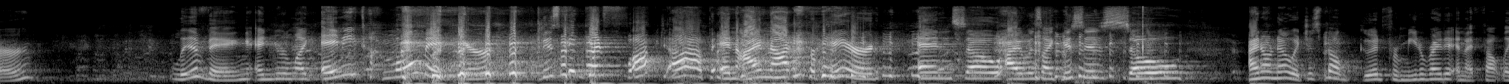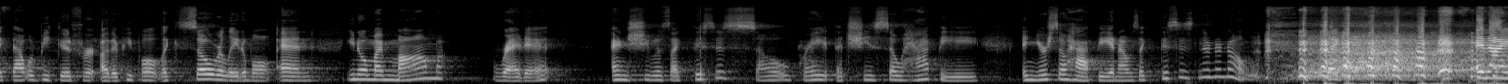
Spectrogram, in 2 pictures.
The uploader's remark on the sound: recorded on stage at one of Toronto Public Library 's 100 branches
